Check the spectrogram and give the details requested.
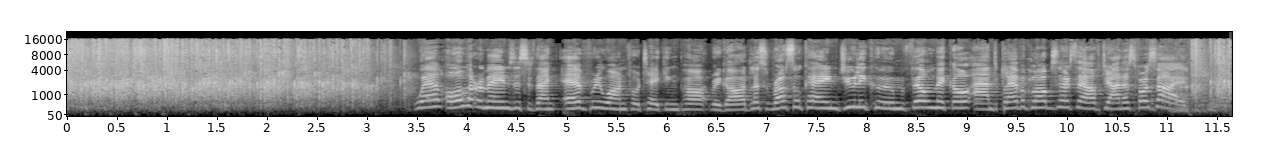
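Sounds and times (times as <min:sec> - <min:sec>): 
audience applause: 0:00.0 - 0:03.5, 0:11.1 - 0:11.6
speech: 0:03.5 - 0:11.6.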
